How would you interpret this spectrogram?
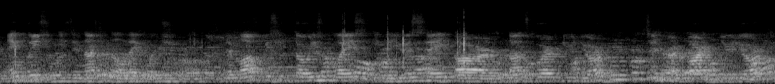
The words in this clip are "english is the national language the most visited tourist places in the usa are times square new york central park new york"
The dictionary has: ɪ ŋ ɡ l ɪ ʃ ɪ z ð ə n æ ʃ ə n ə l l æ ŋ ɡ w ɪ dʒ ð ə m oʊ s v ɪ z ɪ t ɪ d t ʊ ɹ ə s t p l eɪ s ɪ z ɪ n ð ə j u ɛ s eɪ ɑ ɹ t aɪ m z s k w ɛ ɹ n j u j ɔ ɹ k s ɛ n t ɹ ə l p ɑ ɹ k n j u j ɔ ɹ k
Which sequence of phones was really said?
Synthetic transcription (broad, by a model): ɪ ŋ ɡ l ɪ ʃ ɪ z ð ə n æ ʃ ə n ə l l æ ŋ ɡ w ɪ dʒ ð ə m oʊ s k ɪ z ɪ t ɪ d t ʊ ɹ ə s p l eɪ ɪ s ɪ n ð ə j u ɛ s eɪ ɑ ɹ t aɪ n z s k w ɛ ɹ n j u j ɔ ɹ k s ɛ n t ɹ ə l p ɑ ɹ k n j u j ɔ ɹ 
